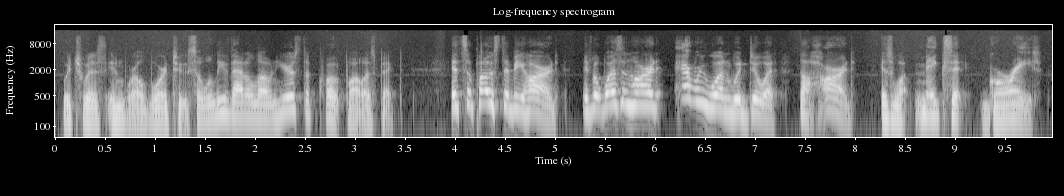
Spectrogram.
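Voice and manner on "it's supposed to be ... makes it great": emphatic movie speech, starting high and slowing down; Tom Hanks impression. Host performing guest's baseball film quote, emphatic coach impression. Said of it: "How was my Tom Hanks?".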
